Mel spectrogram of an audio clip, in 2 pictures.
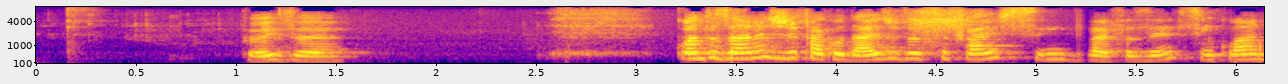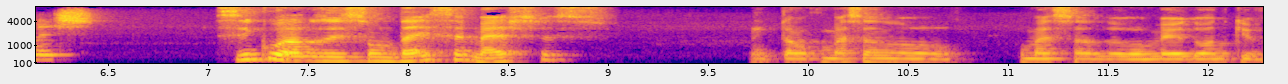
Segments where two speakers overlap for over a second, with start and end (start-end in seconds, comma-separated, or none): none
